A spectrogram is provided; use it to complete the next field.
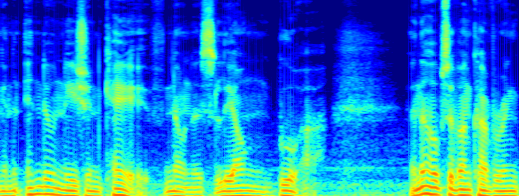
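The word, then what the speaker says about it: Liang Bua: le as in C and Leong without a pronounce Leong bua bua Leon Leon bua back in 2003 a team comprised of local and Australian archaeologists began Excavating an Indonesian cave known as Leong bua in the hopes of uncovering premodern human remains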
